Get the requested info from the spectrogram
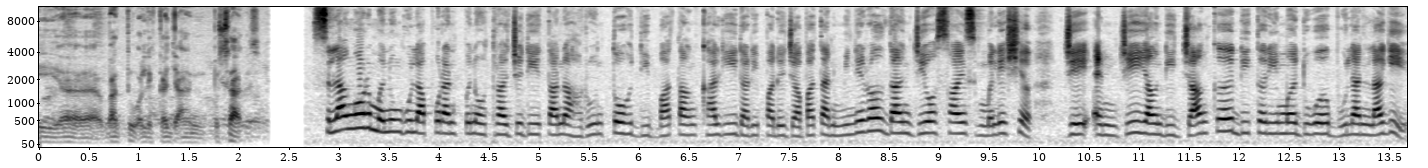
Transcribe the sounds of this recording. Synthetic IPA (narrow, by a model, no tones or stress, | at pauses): əba̰nt̪uo̰lɛhkəɾad͡ʒa̰ʔa̰npəsa̰t̪̚ | səlaŋɔrmə̃nũŋɡulapuɾanpənʊht̪əɾad͡ʒədit̪anaɦrunt̪ʊhdibat̪aŋkalidaɾipadad͡ʒabat̪anmĩnəɾaldand͡ʒiosajnsmə̃lesia | d͡ʒeʔɛmd͡ʒejaŋdid͡ʒaŋkadit̪əɾimãduabulanlaɡi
